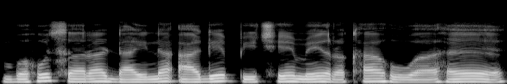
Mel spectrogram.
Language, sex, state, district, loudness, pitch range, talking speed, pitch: Hindi, male, Jharkhand, Palamu, -12 LUFS, 115-135 Hz, 105 wpm, 125 Hz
